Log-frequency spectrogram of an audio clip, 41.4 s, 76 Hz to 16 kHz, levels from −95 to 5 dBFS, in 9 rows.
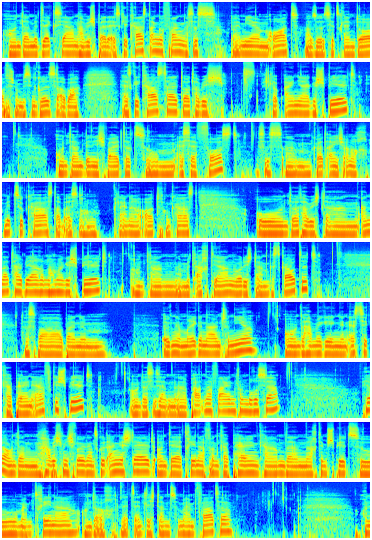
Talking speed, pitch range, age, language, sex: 200 wpm, 120-135 Hz, 20-39, German, male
